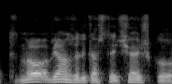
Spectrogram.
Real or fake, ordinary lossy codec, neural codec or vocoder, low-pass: fake; Opus, 32 kbps; codec, 44.1 kHz, 7.8 kbps, Pupu-Codec; 10.8 kHz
